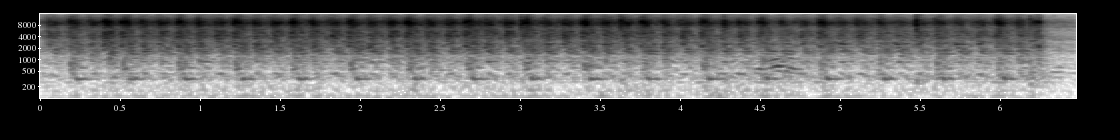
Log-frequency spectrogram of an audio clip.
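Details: 1962 Ford Falcon engine after rebuild, failed during break-in: sharp, regular knock about three times a second over a steady idle; engine not yet opened, first thought to be valve cover/rocker; crankshaft striking a dented oil pan.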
